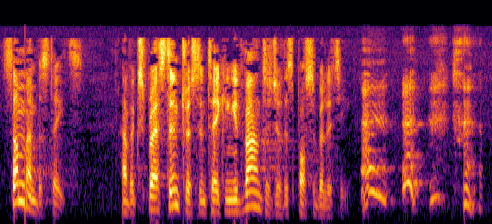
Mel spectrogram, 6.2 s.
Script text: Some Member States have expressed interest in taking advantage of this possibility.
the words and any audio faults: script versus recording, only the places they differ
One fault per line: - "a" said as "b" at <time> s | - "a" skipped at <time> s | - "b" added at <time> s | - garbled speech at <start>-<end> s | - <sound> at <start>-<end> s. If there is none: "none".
- laugh at 4.5-6.1 s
